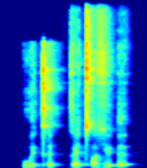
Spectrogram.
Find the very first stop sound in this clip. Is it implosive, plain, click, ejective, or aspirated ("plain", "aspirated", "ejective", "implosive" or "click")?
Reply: ejective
